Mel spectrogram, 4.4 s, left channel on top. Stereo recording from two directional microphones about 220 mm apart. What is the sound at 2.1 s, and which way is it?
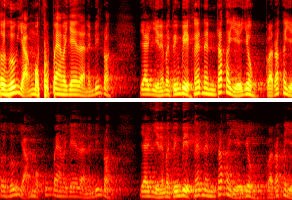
Speech, 30° left (ahead or behind).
